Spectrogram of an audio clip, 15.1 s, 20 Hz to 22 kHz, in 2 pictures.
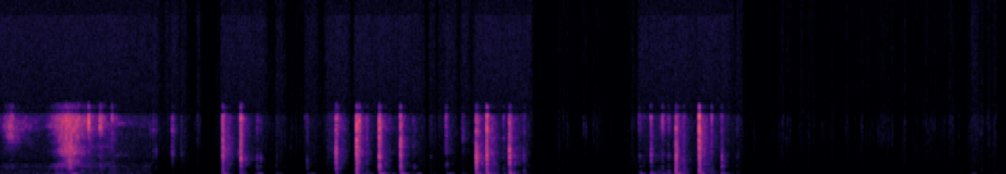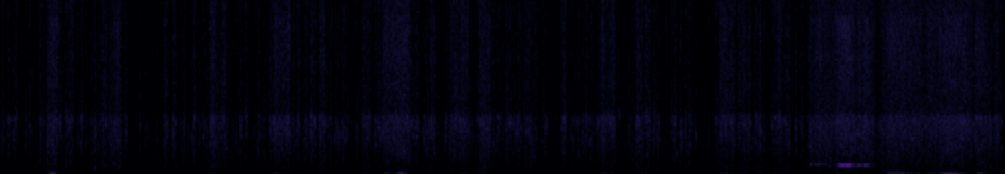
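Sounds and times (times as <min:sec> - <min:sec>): computer keyboard typing: 0:01.7 - 0:04.0, 0:04.8 - 0:05.5.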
